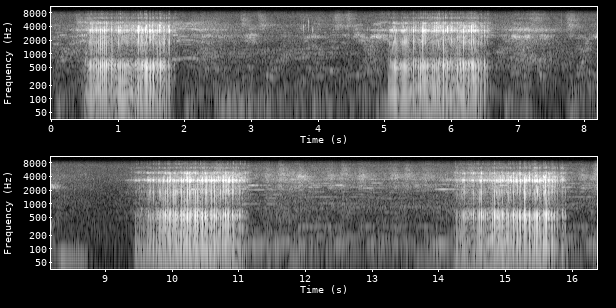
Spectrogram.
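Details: Man's loud, rough snores about every four to five seconds, four in all, with quieter breathing and faint background sound between; described as a weird, spooky snore; snoring.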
